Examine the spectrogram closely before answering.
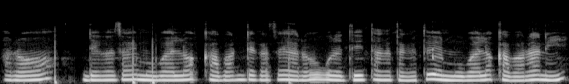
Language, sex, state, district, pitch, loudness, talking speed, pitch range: Chakma, male, Tripura, Unakoti, 205 Hz, -13 LUFS, 160 wpm, 200-215 Hz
